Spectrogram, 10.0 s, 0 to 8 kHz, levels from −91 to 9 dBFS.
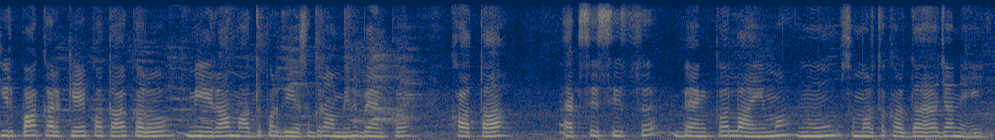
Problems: background sounds at intervals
